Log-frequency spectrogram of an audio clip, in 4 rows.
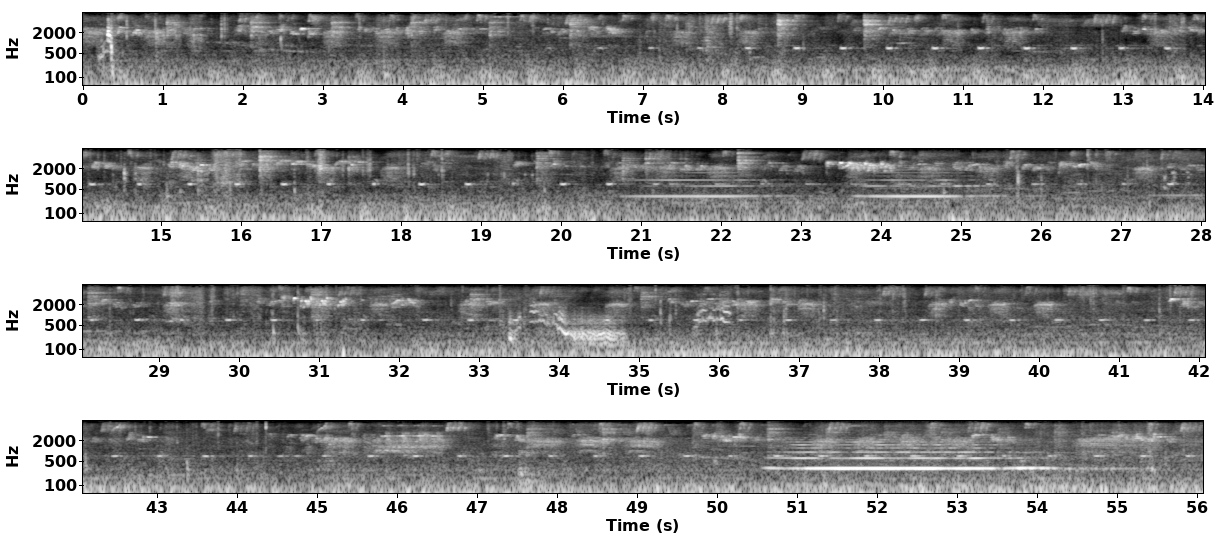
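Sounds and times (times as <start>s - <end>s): birds chirping: 0.0s - 56.0s
low repeated note: 20.1s - 29.2s, 50.0s - 56.0s.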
